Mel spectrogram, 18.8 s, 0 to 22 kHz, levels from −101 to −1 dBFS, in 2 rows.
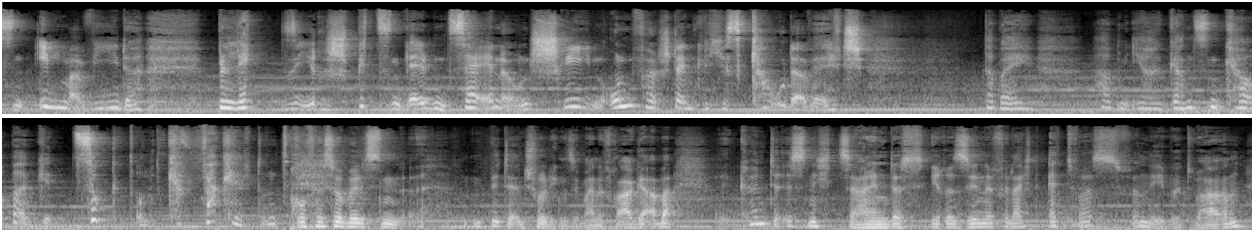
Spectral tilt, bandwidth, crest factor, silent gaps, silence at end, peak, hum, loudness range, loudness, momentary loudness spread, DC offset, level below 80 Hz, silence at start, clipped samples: -4 dB/octave; 17 kHz; 18 dB; none; 0 s; -2 dBFS; none; 5 LU; -20 LUFS; 13 LU; 0.2%; -38 dBFS; 0 s; under 0.1%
